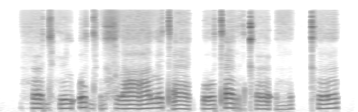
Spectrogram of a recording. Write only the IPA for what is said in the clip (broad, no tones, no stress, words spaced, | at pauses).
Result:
hœːdhʉl ʔodʔə̤xlaːl ətʼæːk͡po tʼærkʰœːʔə̤ | kʰə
